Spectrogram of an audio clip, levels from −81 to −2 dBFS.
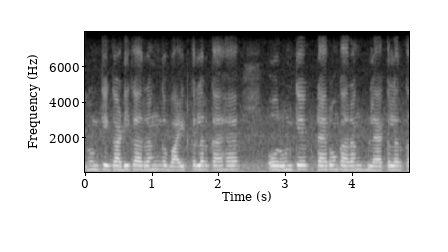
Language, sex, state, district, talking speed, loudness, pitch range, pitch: Hindi, female, Punjab, Fazilka, 195 wpm, -15 LUFS, 215-225 Hz, 220 Hz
